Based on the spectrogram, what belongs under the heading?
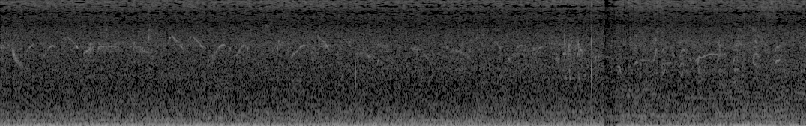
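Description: Faint chirping and twittering of small birds over a steady low rumble.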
